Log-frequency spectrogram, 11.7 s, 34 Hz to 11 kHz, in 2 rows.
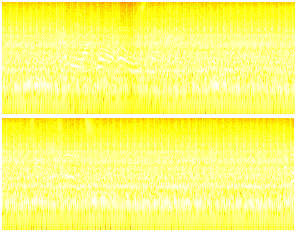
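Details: Ford 655A backhoe diesel at steady low idle with even clatter, no misses or knocks while hydraulics work; abandoned machine revived, engine sounds good, normal idle.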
